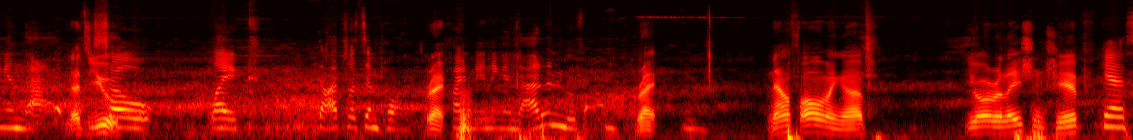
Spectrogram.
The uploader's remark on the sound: We recorded this one on a sidewalk of a street in Los Angeles. First recording on a public sidewalk with people walking.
